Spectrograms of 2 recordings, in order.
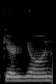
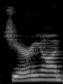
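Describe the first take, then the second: First: The name is said closer to its Greek origin. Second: The name is said the usual Italian way. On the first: This follows the name's Greek origin. "since it's like originally a Greek name, I pronounce it Geryon" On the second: This is how many Italian speakers say it. "a lot of Italian speakers pronounce the name of this monster Geryon"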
